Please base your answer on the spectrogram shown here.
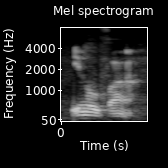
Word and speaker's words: Yehova: ada yang ada itu yhwh atau Yehova sebenarnya bacanya itu Yehova nah pertanyaan nya apakah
